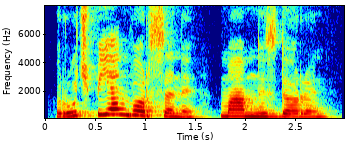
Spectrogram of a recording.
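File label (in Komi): ручпиян ворсӧны мамныс дорын, Komi, female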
